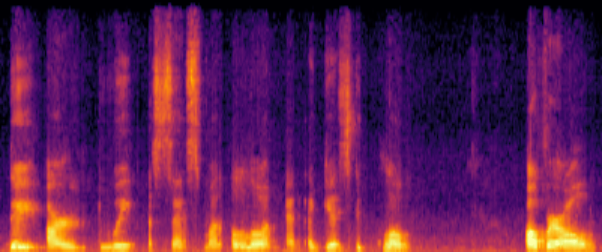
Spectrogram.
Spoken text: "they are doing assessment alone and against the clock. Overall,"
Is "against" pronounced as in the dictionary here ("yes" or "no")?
yes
